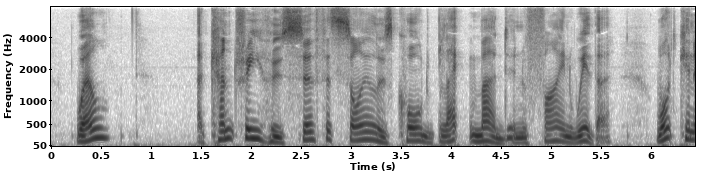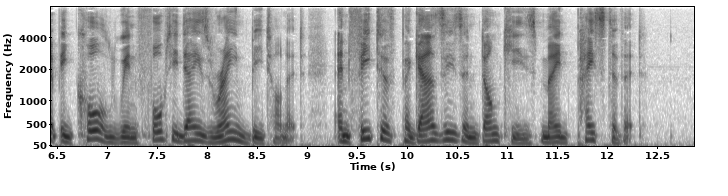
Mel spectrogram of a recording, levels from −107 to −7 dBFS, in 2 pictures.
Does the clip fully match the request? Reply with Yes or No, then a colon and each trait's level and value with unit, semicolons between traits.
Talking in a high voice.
No: low, 135 Hz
